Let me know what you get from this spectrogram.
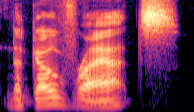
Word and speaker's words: Novogratz: Billionaire Mike Novogratz, I butchered that name. – I think you said it perfectly.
